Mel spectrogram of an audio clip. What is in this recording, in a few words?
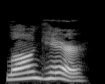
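"long-hair", British English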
